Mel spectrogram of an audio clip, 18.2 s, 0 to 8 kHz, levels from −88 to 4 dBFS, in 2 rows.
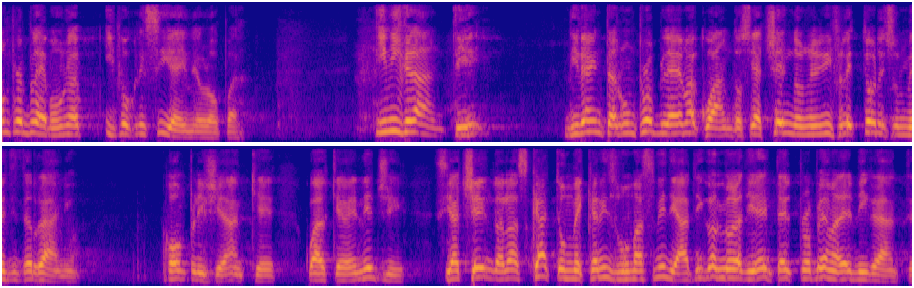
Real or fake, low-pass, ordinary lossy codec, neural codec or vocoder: fake; 7.2 kHz; none; codec, 16 kHz, 2 kbps, FunCodec, trained on Chinese and English, 25 frames a second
